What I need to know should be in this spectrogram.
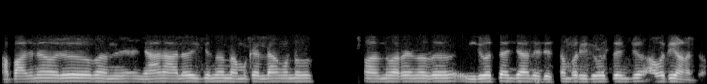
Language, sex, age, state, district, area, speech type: Malayalam, male, 60+, Kerala, Alappuzha, rural, conversation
